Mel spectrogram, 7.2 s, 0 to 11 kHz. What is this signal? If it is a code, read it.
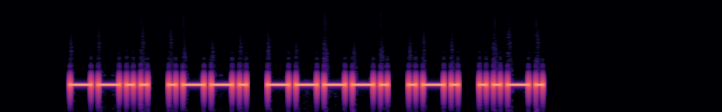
Morse code, heard as a keyed tone, about 17 wpm, 700 Hz. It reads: ZP9RF
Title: DXCC-100 Call Signs - 5 Characters - Repeated 3x - 17wpm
